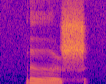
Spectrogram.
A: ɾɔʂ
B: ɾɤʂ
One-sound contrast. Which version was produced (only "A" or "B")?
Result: B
